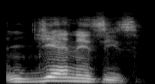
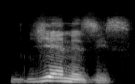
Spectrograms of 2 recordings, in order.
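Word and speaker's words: Gênesis: Bueno, en primer lugar, ya lo decíamos la semana pasada, el libro lo debemos pronunciar como eh Génesis. Génesis con ese sonido de esa G vibrante como la G del inglés.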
